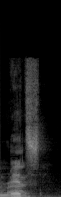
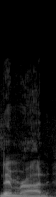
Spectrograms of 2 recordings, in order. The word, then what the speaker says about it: Nimrod: It's nope, Nimrod. It's Nimrod.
